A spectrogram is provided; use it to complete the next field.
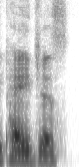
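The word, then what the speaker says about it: Pages: And yes, Andy Paises after his postseason performance.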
